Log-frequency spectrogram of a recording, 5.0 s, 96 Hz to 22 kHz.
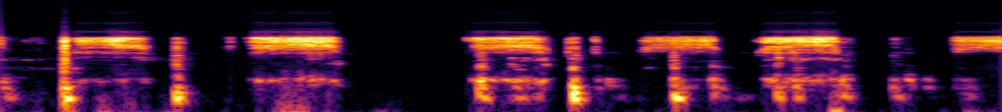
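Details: Nighttime porch owls at 2:15 AM, April 18, 2012, giving rough, airy hiss-like screeches in quick succession, each under a second, with clicks and shuffling thuds between them.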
